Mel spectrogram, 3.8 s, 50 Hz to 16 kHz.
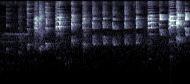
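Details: New Zealand fantail singing in the rafters at Belk Road South, Omanama, in March 2019: a rapid series of thin, high squeaky chirps, repeated about twice a second, rising in loudness toward the end.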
